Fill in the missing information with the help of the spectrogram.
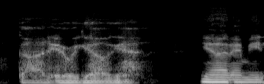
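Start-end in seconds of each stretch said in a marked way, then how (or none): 0.0-1.4 mock worn-out, seen-it-all, weary gray alien voice. Acting out a gray alien smoking on a ship: jaded gray alien voice. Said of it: "He's super jaded".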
